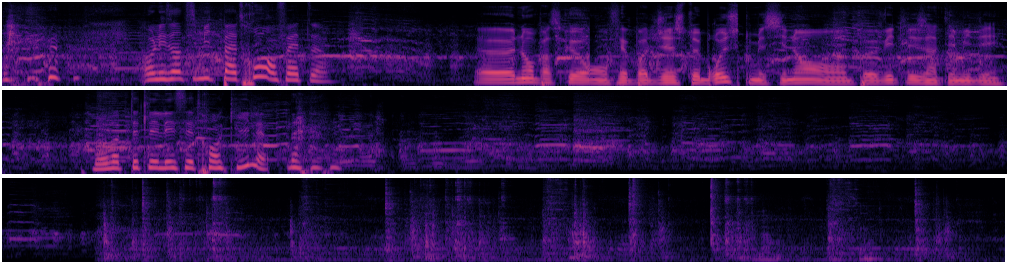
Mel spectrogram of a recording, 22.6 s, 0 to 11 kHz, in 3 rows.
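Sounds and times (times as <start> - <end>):
laughter: 0.0 - 1.8, 8.2 - 11.4
hens clucking on an egg farm: 0.0 - 22.6
speech: 0.4 - 2.6, 3.5 - 7.6, 8.2 - 10.2
clattering mechanical hum: 15.8 - 22.6.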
